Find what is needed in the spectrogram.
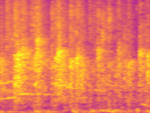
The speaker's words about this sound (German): Applaus bitte.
